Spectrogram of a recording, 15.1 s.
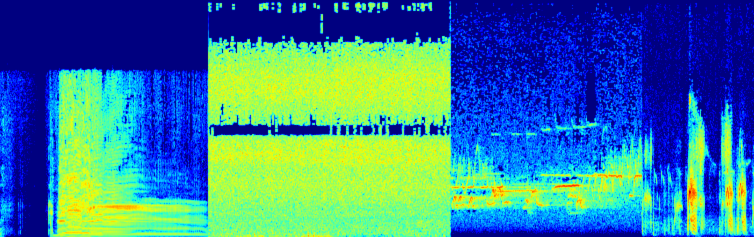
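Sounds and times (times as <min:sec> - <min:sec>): rushing noise with low rumbling: 0:04.2 - 0:09.0
birds chirping: 0:09.0 - 0:15.0.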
